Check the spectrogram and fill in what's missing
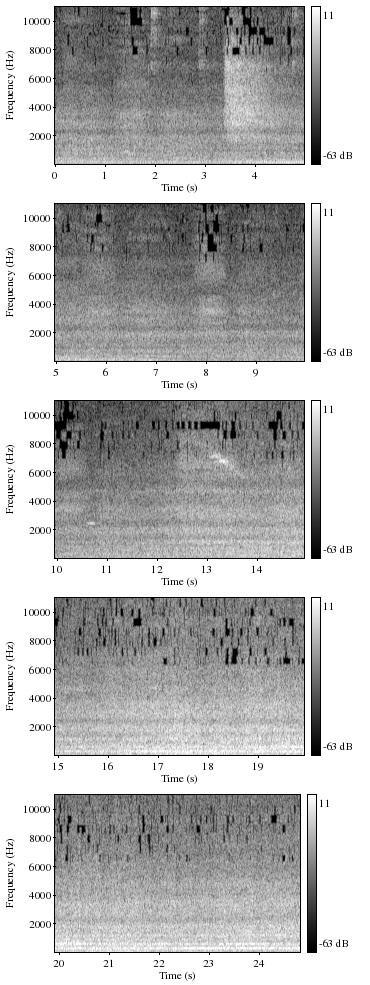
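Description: A local train arrives at a platform near the Forth Bridge, its low rumble growing steadily louder and closer over wind and open-air background noise.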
